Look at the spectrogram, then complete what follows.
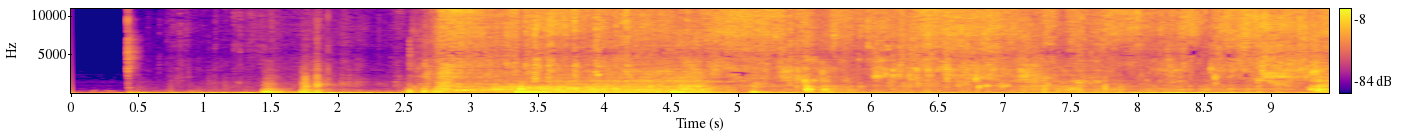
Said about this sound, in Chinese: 好，等我一下，看一下热水器现在的水温啊，合适了。这个热水器有点问题，它有时候会特别热，有时候会特别冷，所以呢，我再次开之前要确定一下，应该是可以的。那我们开水冲头发了。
